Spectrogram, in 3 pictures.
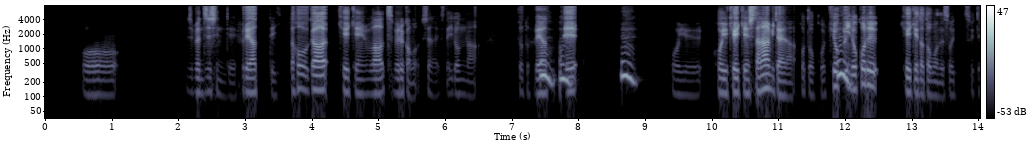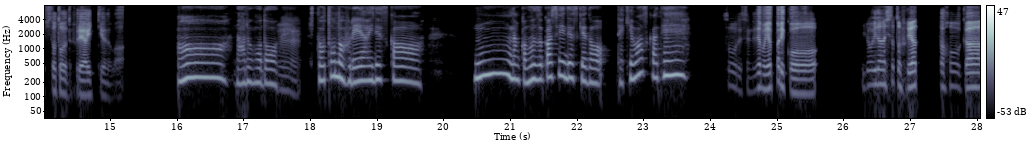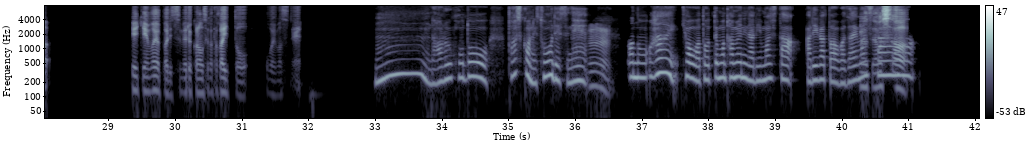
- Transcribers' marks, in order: other background noise; tapping
- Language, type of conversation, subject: Japanese, advice, 簡素な生活で経験を増やすにはどうすればよいですか？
